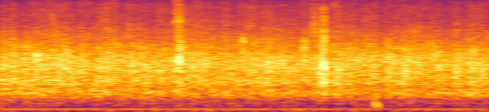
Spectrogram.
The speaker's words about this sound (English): If that's you this morning, clap your hands and say, that's me, that's me, that's me.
